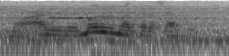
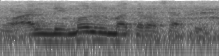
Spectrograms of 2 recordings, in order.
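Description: The two takes are said the same way.

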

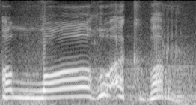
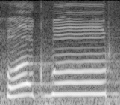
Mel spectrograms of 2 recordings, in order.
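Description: First: The vowel after the b is kept short. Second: The vowel after the b is drawn out long. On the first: The speaker calls it right. "الباء عمرها ما تمد وليس فيها حتى ولو نص مد" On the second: The speaker calls it wrong. "بعض المؤذنين تسمعهم من بعيد"

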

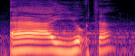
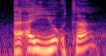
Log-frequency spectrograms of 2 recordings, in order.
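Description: First: The opening vowel is drawn out into a long vowel. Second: The opening has a second, softened glottal stop. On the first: "أو اعتبرها مد" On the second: "بتخفيف الهمزة الثانية"

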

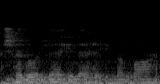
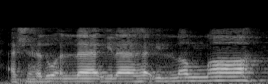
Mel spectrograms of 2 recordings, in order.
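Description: First: It is said quietly, in a low voice. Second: It is said loudly, in a raised voice. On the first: It is said only for oneself and those nearby. "وفي سره بالراحة كده يسمع نفسه ومن قرب منه" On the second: It is proclaimed aloud to everyone. "وبعدين رفع صوته"

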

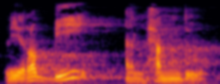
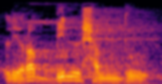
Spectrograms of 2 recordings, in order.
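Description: First: Rabbi and alhamdu are said as separate words. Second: Rabbi and alhamdu run together as rabbil hamdu.

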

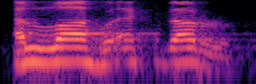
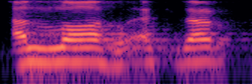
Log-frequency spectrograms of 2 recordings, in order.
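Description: No difference in how they are said.

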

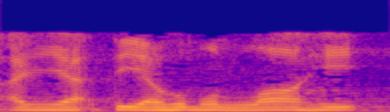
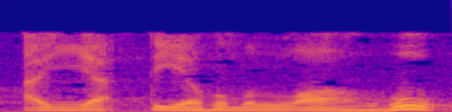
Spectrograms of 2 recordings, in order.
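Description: First: The last word ends with an i vowel. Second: The last word ends with a u vowel. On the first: A hidden word makes the command the one who comes. The speaker calls it wrong. "maka niscaya akan dibaca lafdul jalalah dengan kasrah" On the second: God himself is the one who comes. The speaker calls it right. "dengan dhammah"

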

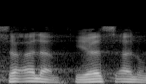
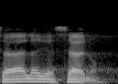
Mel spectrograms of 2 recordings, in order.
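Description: First: A glottal stop is clearly pronounced in the middle. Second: The glottal stop is dropped, leaving a long vowel.

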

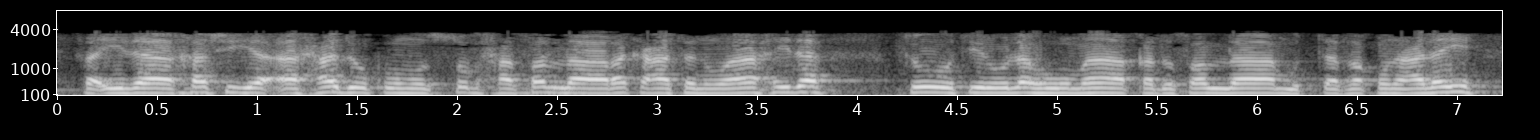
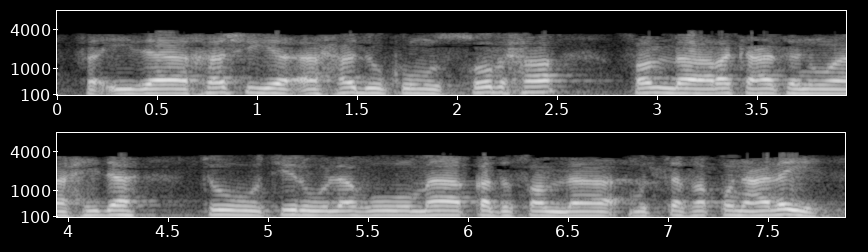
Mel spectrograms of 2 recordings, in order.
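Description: Both takes have the same delivery.

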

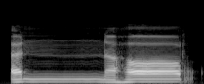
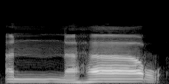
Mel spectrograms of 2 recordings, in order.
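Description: First: The long 'a' sounds dark and heavy. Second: The long 'a' sounds bright and light. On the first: The speaker calls it wrong. "ein Alif, das hell sein muss, dunkel spricht" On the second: The speaker calls it right. "Es muss aber richtig heißen"

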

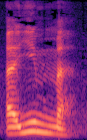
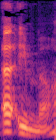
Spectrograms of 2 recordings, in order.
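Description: First: The second hamza is softened to a y sound. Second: The second hamza is a full glottal stop. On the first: "قلبوا الهمزة الثانية إلى ياء" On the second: "تأتي بهمزتين تقول أئمة"

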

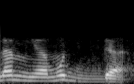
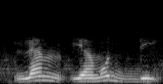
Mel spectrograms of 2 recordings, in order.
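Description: First: The doubled final d ends with an a vowel. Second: The doubled final d ends with an i vowel.

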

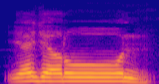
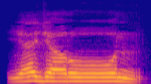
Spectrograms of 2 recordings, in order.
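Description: Both takes have the same delivery.

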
